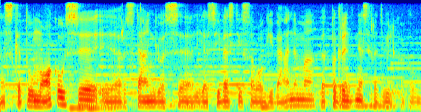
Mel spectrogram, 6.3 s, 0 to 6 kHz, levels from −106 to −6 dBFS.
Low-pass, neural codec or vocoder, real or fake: 5.4 kHz; none; real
